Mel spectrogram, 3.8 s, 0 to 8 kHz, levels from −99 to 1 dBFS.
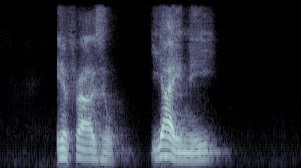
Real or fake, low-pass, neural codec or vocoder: fake; 7.2 kHz; codec, 16 kHz, 1.1 kbps, Voila-Tokenizer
